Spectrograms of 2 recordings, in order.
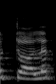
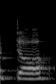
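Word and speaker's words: talk: cold पढ़ते हैं और टी ए एल की इसको तलाक नहीं इसको टॉक पढ़ते हैं जी हान ये स्पेलिंग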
